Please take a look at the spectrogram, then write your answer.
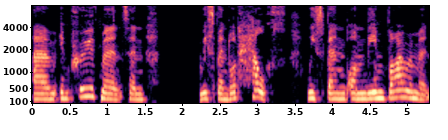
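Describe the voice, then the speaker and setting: London accent at a fairly slow pace. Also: woman. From London, England. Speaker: business strategist and financial coach. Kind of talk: podcast interview.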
